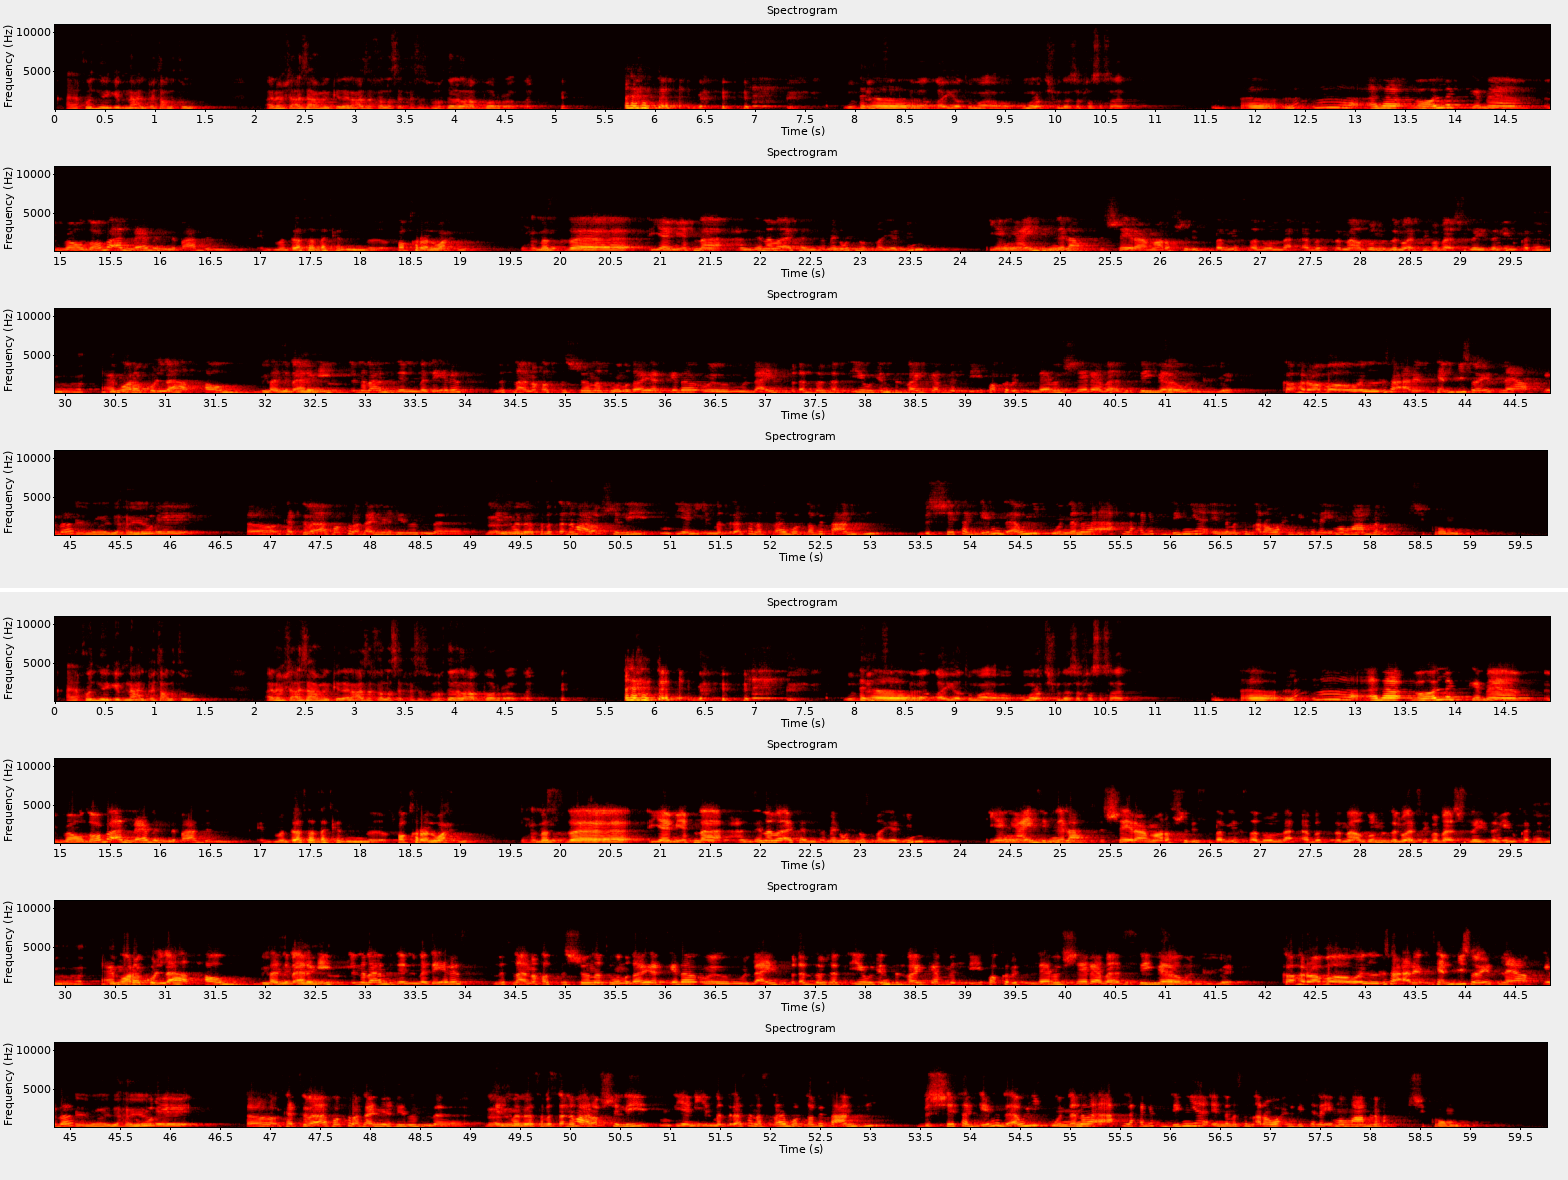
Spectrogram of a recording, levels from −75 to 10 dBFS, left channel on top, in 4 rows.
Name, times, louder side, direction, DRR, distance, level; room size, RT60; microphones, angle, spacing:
voice 1, 0.1-1.5 2.1-4.8 5.1-5.2 5.8-5.9 6.4-7.0 7.3-7.5 7.9-8.2 8.5-10.7 19.6-20.0 24.4-24.6 29.4-30.6 31.9-32.8 40.6-41.7 45.0-46.0 49.1-49.6, right 2 dB, 25° right, 8 dB, 0.8 m, -32 dB
voice 2, 5.7-6.2 7.0-7.2 8.0-8.7 11.6-19.1 19.7-23.7 24.3-30.0 30.4-31.7 32.0-34.0 34.3-41.7 42.2-45.1 45.6-46.2 46.8-53.1 53.5-59.0, right 4 dB, 70° right, 8 dB, 1.4 m, -28 dB
24.5 x 19.5 x 8.2 m, 0.95 s
head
